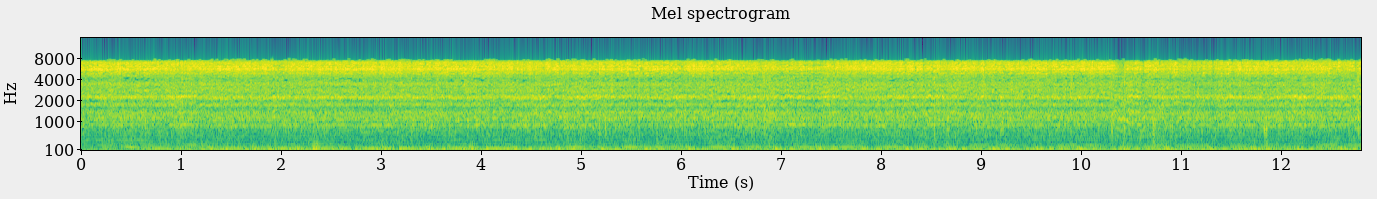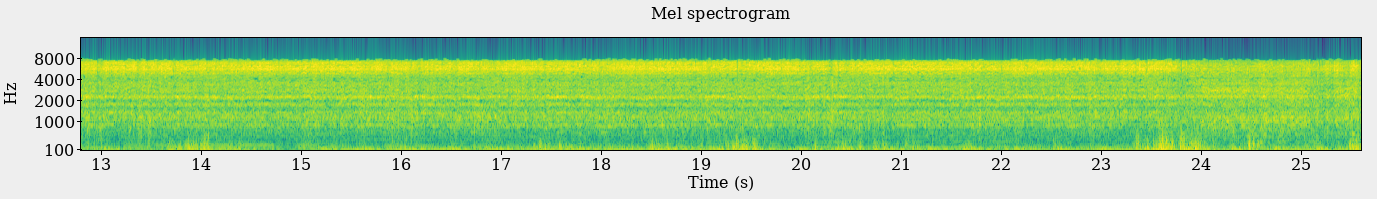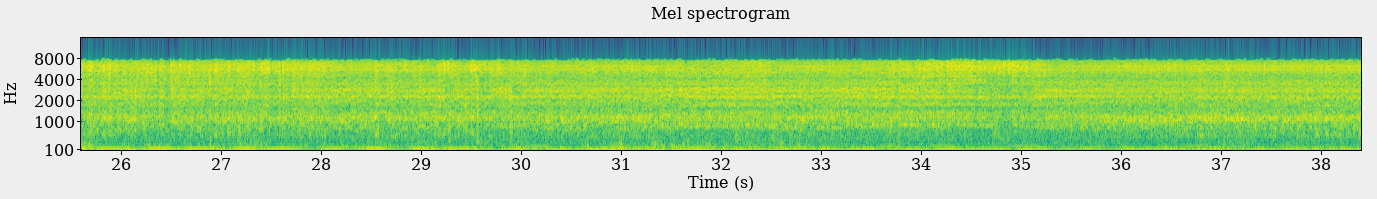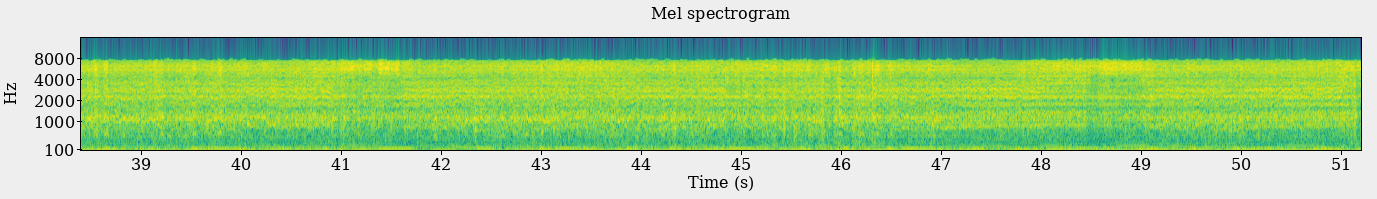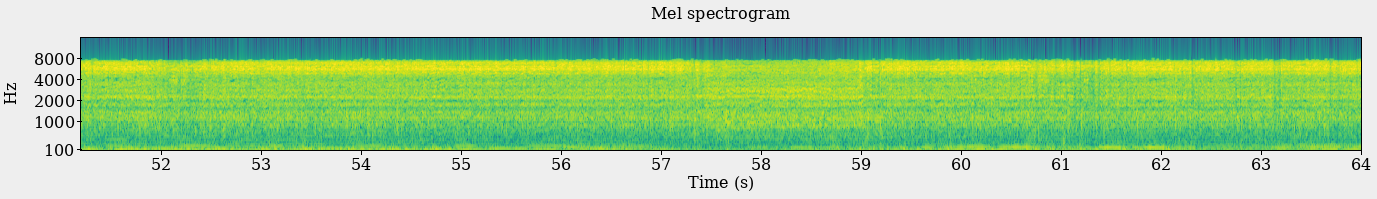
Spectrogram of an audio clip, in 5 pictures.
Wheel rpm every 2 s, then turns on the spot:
120, 120, 110, 110, 120, 110, 110, 120, 120, 110, 110, 120, 110, 110, 110, 120, 120, 120, 110, 120, 110, 120, 110, 110, 110, 110, 110, 120, 110, 110, 110, 110.
none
